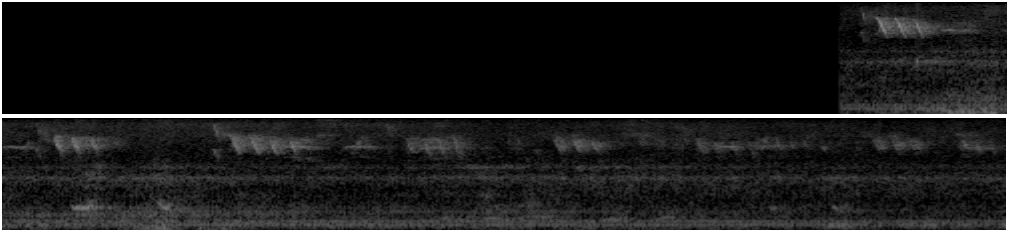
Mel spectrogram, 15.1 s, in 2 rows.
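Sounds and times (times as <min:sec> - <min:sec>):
low hum: 0:06.3 - 0:15.0
songbirds trilling: 0:06.3 - 0:15.0
low rumbles on microphone: 0:06.6 - 0:12.7.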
